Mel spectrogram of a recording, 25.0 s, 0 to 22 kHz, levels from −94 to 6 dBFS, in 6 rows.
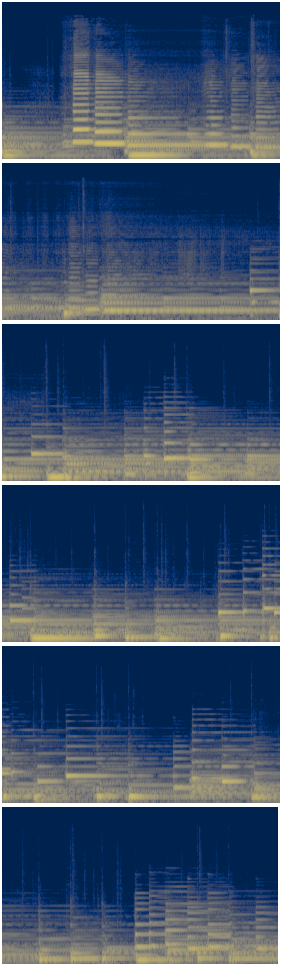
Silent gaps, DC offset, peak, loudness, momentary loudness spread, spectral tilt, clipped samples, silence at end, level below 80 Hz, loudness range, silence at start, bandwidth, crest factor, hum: none; under 0.1%; -4 dBFS; -25 LUFS; 11 LU; -8.5 dB/octave; under 0.1%; 0 s; -30 dBFS; 7 LU; 0 s; 7.2 kHz; 18 dB; none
